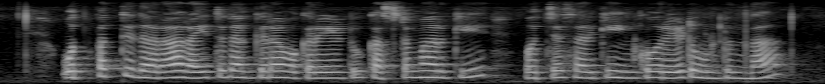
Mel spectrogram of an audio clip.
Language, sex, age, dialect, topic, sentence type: Telugu, female, 18-24, Utterandhra, agriculture, question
